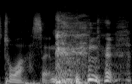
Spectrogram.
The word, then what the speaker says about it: Tsawwassen: It's Tawasin. I know it's there's a T in there and there's an S in there and there's a couple more S's. – Well, some people people pronounce it with the T silent or the S silent. – What if you do both, like a Russian Tsar? – Tawasin.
